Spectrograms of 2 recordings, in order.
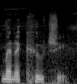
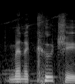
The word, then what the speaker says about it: Menacucci: of correcting driver names, it's Menacucci. Because it's one C. Well, it's difficult. I'm doing Italian Duolingo, and sometimes a C is a hard C. Sometimes it's like a CH, as we would do in English. But Menacucci is C-U-C-C-I at the end of the name.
